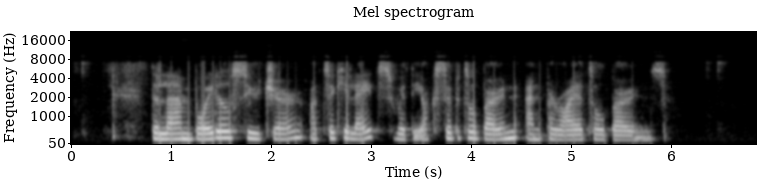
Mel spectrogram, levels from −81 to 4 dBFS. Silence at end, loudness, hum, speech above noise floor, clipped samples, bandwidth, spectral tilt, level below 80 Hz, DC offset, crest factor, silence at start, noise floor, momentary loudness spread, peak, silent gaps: 0.9 s; -18 LUFS; none; 38 dB; under 0.1%; 9.2 kHz; -5 dB/octave; -60 dBFS; under 0.1%; 16 dB; 0.4 s; -56 dBFS; 15 LU; -2 dBFS; none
